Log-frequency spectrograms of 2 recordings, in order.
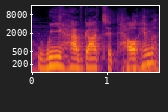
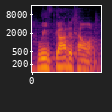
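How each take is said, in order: First: Each word is said fully and separately. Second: The words are reduced and run together.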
